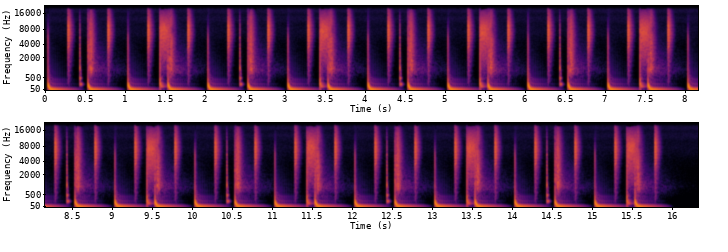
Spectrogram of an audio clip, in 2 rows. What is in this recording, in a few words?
AMS dmx 80S 909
